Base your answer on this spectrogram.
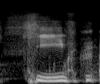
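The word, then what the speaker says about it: Kyiv: The capital city of Ukraine is has always been known it pronounced in the Western language as Kiev, Kiev, specifically two that two a, a, very specific turning in the middle, Kiev. Now all we hear is Kiev, Kiev, Kiev.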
